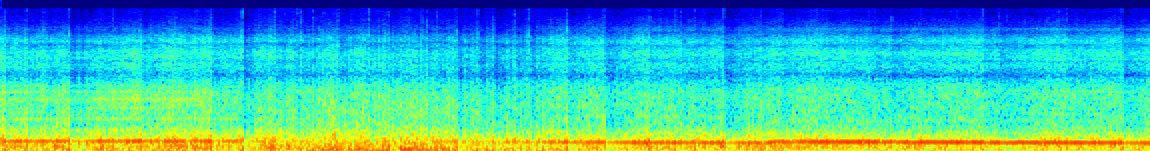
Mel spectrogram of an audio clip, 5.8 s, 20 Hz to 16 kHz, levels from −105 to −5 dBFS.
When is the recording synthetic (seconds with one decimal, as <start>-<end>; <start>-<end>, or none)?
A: 4.3-5.1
